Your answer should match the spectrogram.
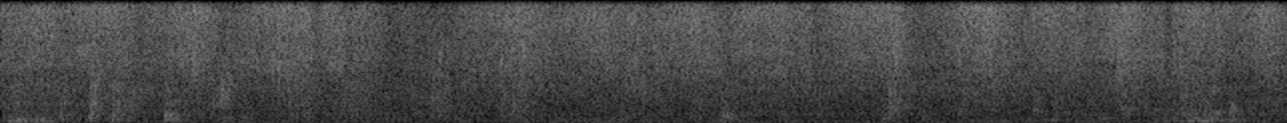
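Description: Felt whiteboard eraser rubbing across a whiteboard in repeated back-and-forth strokes, a steady swishing hiss.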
